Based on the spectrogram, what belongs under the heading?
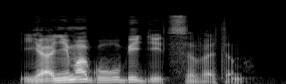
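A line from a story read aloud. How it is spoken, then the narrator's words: Gloomy. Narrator (Russian): сказал он мрачно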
